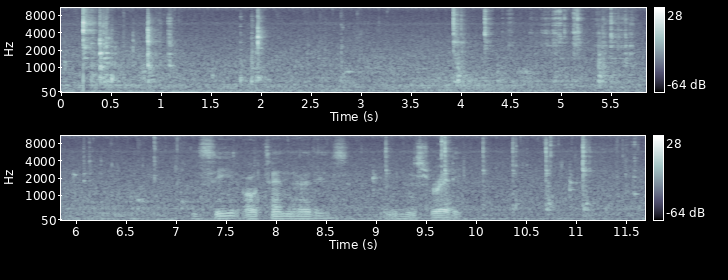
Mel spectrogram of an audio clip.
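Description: Metal utensils clink and scrape against a metal pot.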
